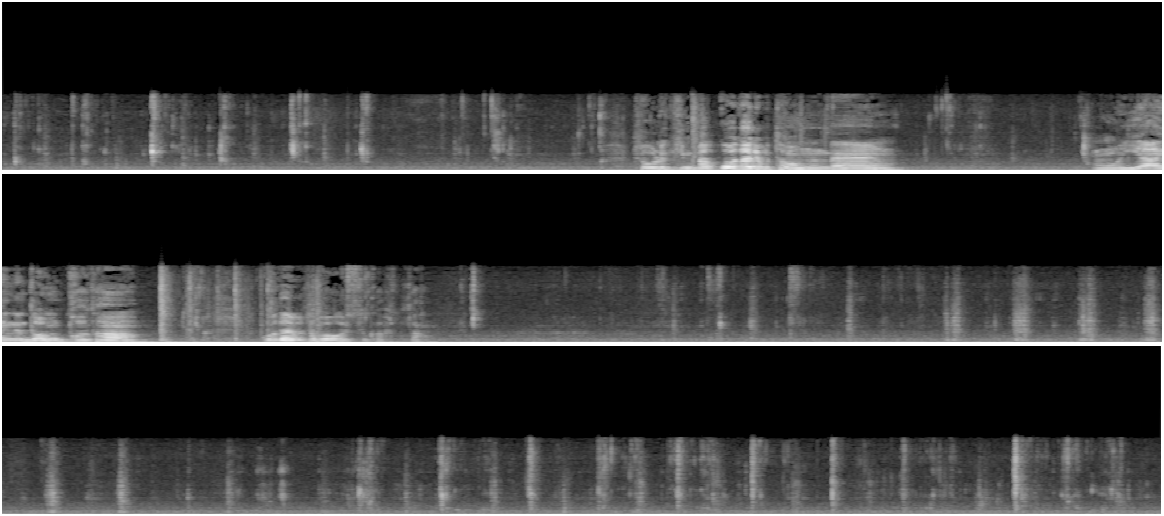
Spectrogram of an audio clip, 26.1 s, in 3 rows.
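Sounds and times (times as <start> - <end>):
crunchy chewing: 0.0 - 4.9, 6.9 - 8.2, 13.1 - 26.0
faint low hum: 0.0 - 26.0.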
